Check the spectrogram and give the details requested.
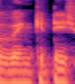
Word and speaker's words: Venkatesh: Venkatesh. Yes, That's sir. how I pronounce it?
